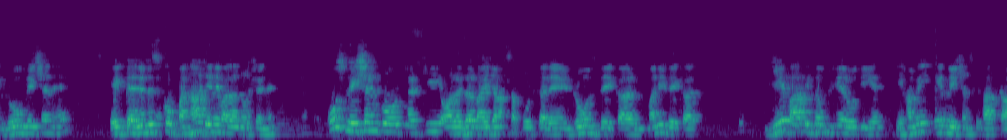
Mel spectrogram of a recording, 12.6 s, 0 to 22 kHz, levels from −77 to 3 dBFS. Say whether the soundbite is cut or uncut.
uncut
